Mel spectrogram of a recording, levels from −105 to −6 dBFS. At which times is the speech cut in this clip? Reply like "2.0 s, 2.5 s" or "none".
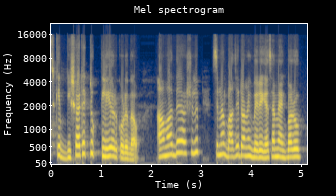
3.0 s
